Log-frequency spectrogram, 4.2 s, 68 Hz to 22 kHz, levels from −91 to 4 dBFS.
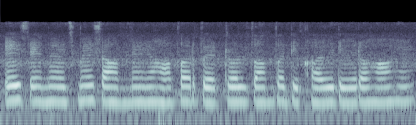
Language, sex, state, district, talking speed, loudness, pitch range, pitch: Hindi, female, Rajasthan, Jaipur, 175 wpm, -17 LUFS, 195-205 Hz, 200 Hz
